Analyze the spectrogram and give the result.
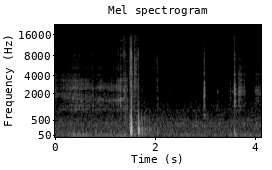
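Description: A utility knife shaves thin white strips from a solid white soap bar with a yellow-orange glitter coating, held in hand. Soft, gritty scraping leads into two louder, crunchy cuts close together, followed by a few faint, sharp ticks over a low background hum.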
